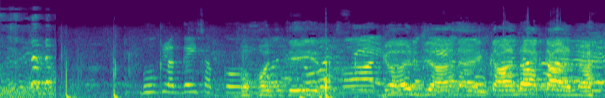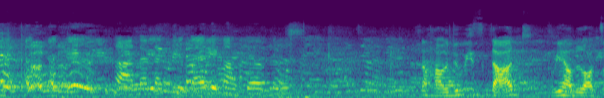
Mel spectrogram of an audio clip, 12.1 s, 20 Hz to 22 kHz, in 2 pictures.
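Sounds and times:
people talking: 0.0s - 0.7s.

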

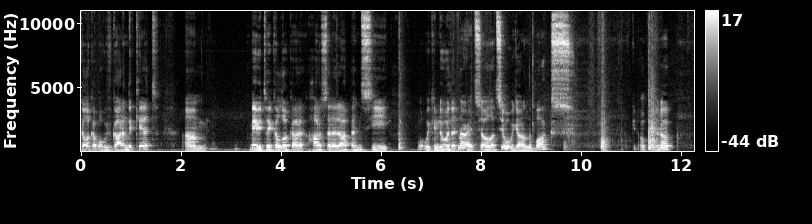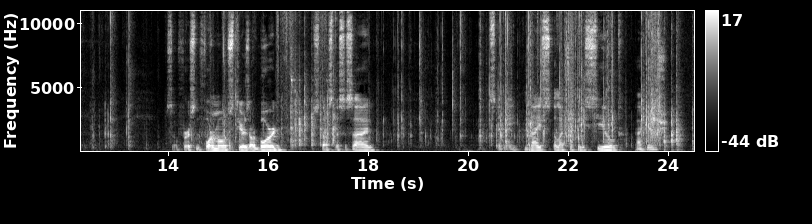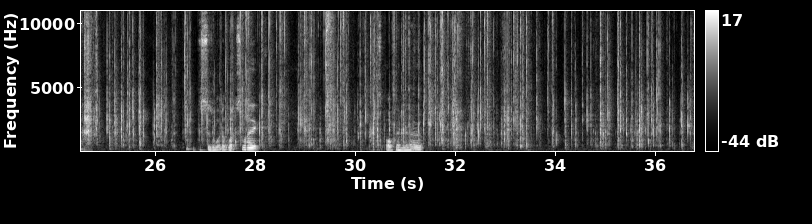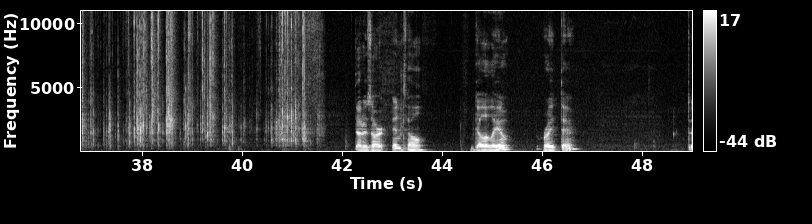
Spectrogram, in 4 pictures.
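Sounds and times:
plastic bag crinkling: 11.5s - 41.7s.

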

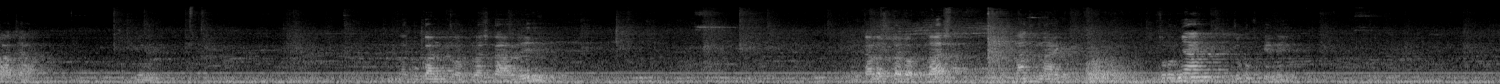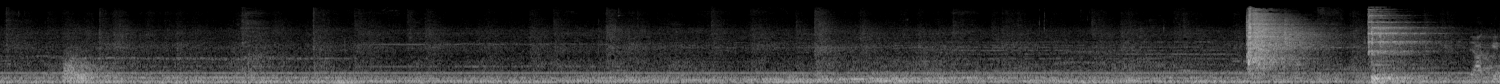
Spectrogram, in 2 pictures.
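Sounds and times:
faint background music: 0.0s - 30.0s.

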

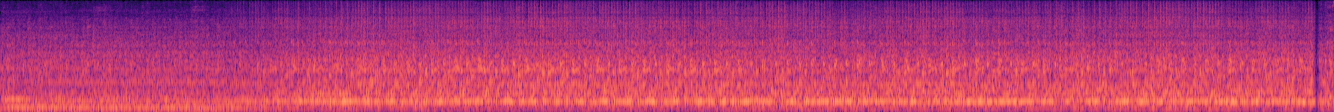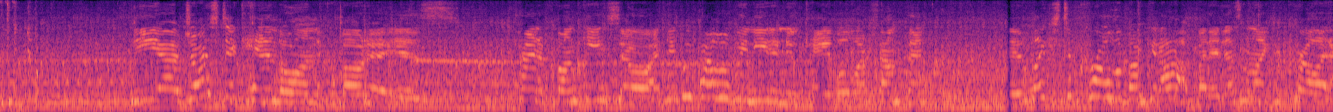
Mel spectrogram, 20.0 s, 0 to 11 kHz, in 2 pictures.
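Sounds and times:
steady high whine: 0.0s - 19.8s
tractor diesel engine running: 0.0s - 20.0s.

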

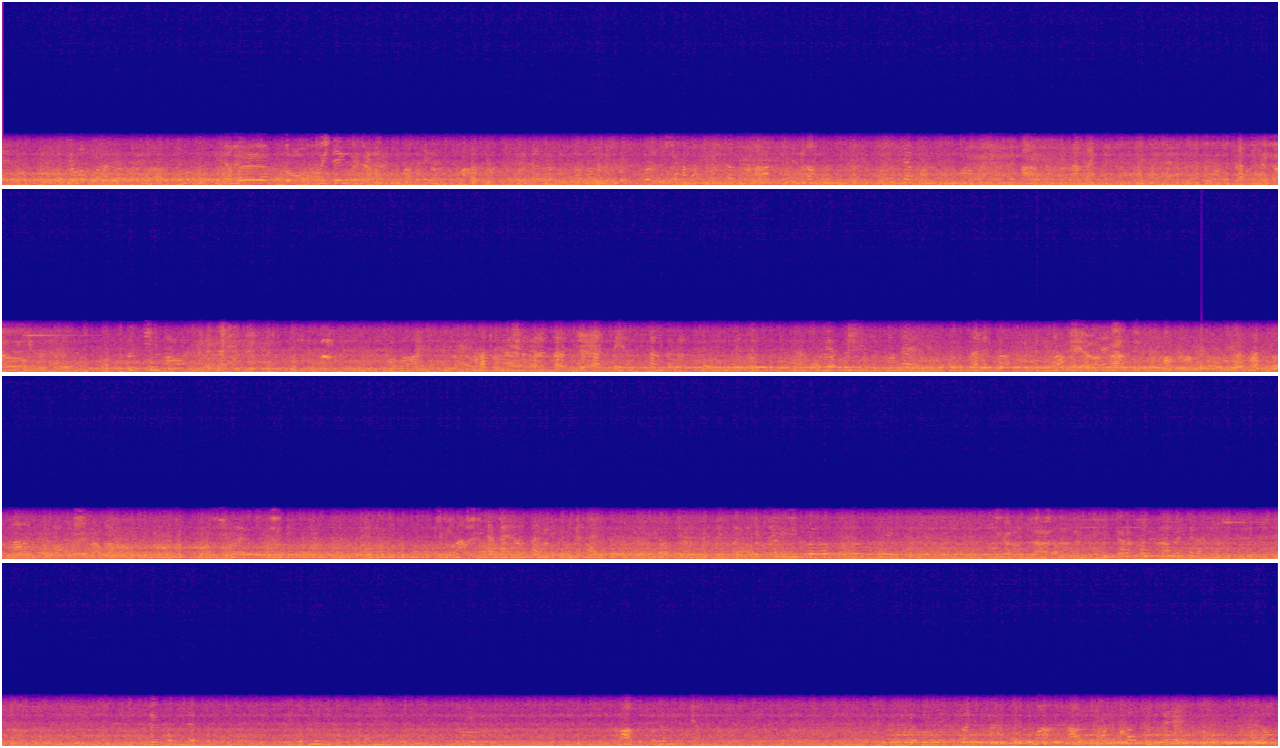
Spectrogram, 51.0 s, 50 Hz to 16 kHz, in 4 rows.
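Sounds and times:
murmur of voices: 0.0s - 51.0s
train wheels rumbling on track: 0.0s - 51.0s.

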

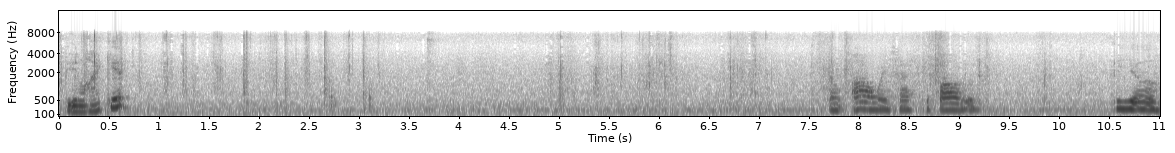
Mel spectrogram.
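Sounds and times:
paper rustling: 0.0s - 3.3s, 4.8s - 10.1s.

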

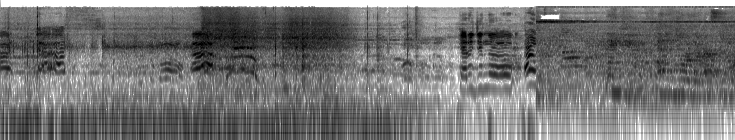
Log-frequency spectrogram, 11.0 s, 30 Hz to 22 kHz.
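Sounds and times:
wind rush on microphone: 0.0s - 6.2s
riders screaming: 2.8s - 4.0s.

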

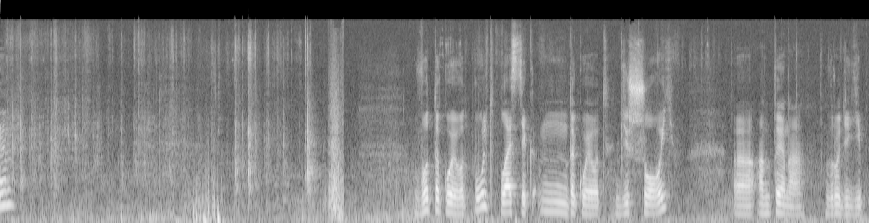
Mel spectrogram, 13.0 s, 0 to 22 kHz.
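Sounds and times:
cardboard rustling: 0.0s - 5.2s.

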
